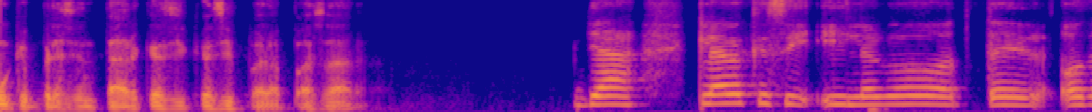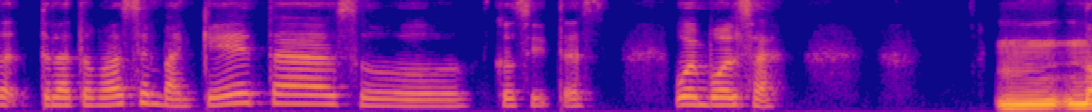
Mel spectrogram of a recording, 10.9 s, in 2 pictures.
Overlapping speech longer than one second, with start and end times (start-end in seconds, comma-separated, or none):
none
